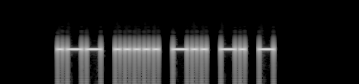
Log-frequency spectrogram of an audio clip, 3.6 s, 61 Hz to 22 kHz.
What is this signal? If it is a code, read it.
Morse code, heard as a keyed tone, about 25 wpm, 700 Hz. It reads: W5DNT
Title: Call Signs Repeated 3x - 25wpm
